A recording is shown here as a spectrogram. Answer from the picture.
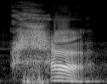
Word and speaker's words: ح: Dalam pengucapan huruf ha, dia lebih kuat penekanannya dibandingkan huruf aha. Aha yang di bawah itu lebih ringan penyebutannya aha. Aha. Sedangkan huruf ha itu naik sedikit, tekan ha. Ha.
